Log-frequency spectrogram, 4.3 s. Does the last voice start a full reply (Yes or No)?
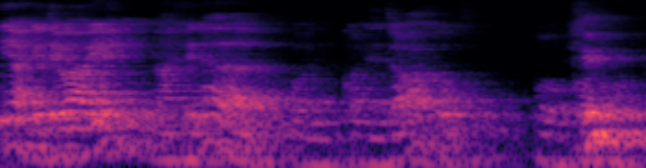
Yes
